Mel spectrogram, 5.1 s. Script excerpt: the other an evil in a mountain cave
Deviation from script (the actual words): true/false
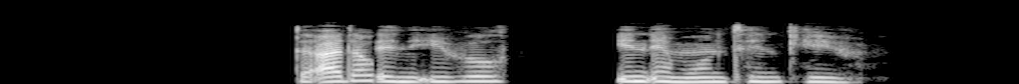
false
